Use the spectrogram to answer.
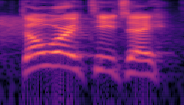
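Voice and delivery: high urgent comfort; frantic reassurance. Acted. Reassuring the victim.

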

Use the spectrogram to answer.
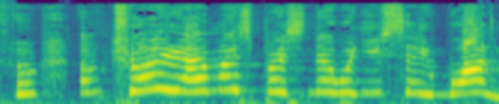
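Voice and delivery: high, loud exasperated outburst. Real, not acted. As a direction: protest loudly at your partner, high and quick. Frustrated at failed count-in.

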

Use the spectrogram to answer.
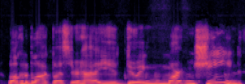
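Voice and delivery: acted greeting slowing into high, drawn-out astonishment; stunned greeting. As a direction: start the rote welcome high, then stretch it out, starstruck. Routine greeting turns into stunned recognition.

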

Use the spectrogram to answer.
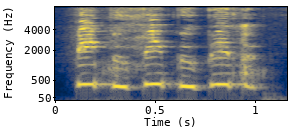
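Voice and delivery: high electronic beeps; chirpy robotic beep boop; toy robot voice. Pretend. Mimicking phone dialing tones.

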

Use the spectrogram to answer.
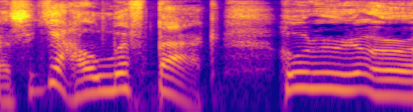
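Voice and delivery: normal talking voice

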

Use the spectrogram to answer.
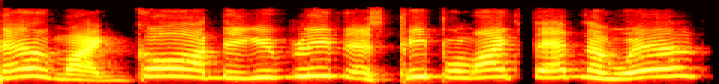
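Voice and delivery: high-pitched, incredulous audience reaction; shocked disbelief. Retold or imitated. Acting out a shocked Australian audience.

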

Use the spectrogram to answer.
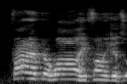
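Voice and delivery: ordinary talk

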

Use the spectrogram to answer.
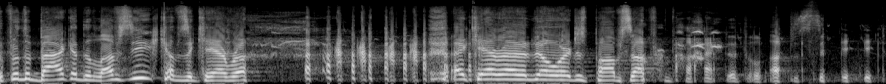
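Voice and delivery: high-pitched, laughing through the words; real helpless laughter while telling; cracking up. Real, not acted. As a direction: struggle to get the punchline out. Cracking up at his punchline.

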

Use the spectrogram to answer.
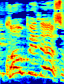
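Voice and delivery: lightly voiced student asking which passage; high questioner voice. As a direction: pipe up like a curious student.

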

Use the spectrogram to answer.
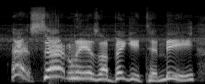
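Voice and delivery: ordinary talk, nothing marked

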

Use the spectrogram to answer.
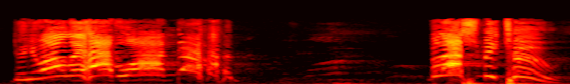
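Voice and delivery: high, loud pleading cry, slowing on the last words; anguished plea. Retold or imitated. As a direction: beg the father with a breaking, desperate cry. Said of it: "And he wept loudly".

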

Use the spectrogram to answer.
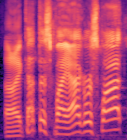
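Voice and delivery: high, slow mock son voice. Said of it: "he goes".

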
